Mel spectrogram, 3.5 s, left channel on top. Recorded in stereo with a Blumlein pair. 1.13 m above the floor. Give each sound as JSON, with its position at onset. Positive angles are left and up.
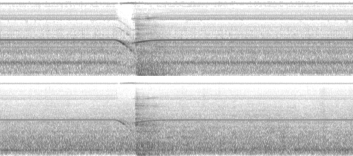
{"t": 0.0, "sound": "a machine running", "azimuth_deg": 30, "distance_m": 0.8}
{"t": 1.4, "sound": "a gunshot", "azimuth_deg": -15, "distance_m": 8.5}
